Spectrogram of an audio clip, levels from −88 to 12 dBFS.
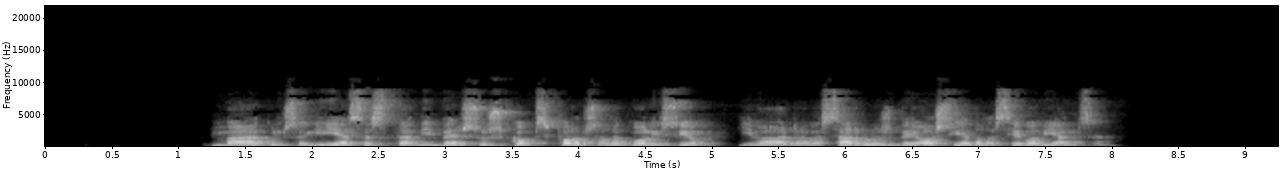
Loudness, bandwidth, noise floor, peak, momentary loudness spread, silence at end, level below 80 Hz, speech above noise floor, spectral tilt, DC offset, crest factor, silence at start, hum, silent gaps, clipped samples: -18 LUFS; 9.4 kHz; under -90 dBFS; 0 dBFS; 9 LU; 1.3 s; -46 dBFS; over 72 dB; -4.5 dB/octave; under 0.1%; 18 dB; 1.25 s; none; none; under 0.1%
